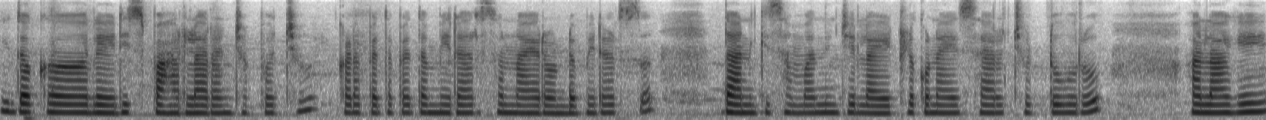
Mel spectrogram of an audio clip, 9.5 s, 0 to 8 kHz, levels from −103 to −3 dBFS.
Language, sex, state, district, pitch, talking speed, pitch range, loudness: Telugu, female, Andhra Pradesh, Chittoor, 195 Hz, 125 wpm, 195-205 Hz, -21 LUFS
